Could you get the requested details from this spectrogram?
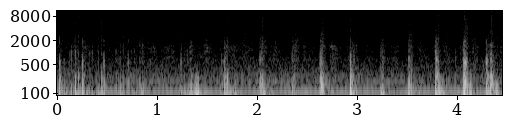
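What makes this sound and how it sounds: Fingerpads of both hands tap the printed paper pages of an open hardcover book's solid page block as it rests on a carpet. The result is a quick, uneven run of soft, dull, very low thuds that die away almost instantly, over a faint steady low hum.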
